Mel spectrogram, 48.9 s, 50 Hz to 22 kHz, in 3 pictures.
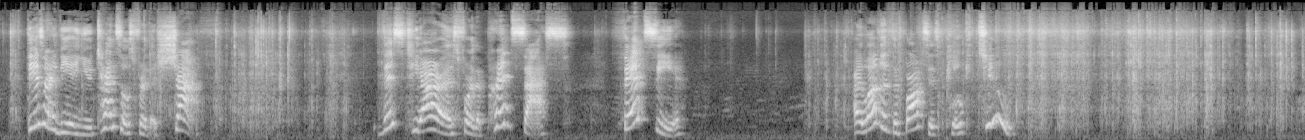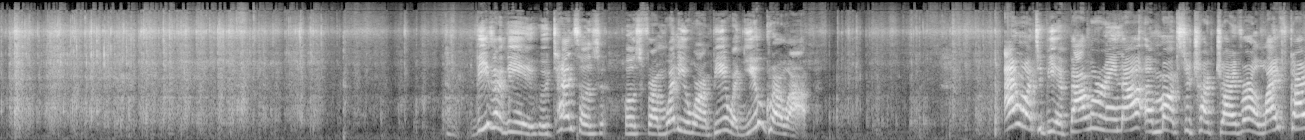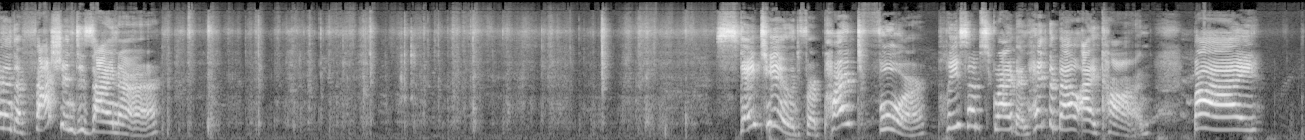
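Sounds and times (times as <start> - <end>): packaging rustling: 0.0 - 0.4, 2.0 - 4.6, 10.0 - 22.3, 26.4 - 29.2, 34.6 - 41.6
plastic and cardboard crinkling: 0.0 - 4.6, 8.9 - 22.7, 25.3 - 41.6.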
